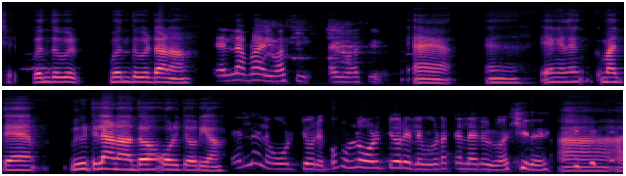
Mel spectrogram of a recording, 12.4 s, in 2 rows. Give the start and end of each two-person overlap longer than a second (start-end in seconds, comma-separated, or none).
none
